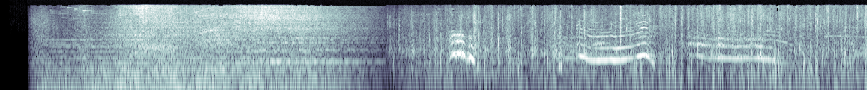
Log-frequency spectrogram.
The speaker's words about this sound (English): The thundering hooves of many horses.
